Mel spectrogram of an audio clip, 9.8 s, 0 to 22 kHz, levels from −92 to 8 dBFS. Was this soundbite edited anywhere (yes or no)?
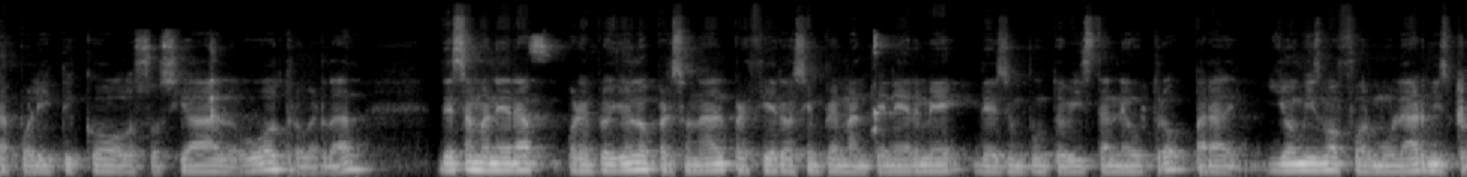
no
